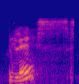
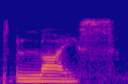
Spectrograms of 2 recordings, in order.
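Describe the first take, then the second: First: The vowel is a short i sound. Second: The vowel is a long i sound. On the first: The speaker calls it right. "it's bliss" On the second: The speaker calls it wrong. "Or we could even try b, l, I, s"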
